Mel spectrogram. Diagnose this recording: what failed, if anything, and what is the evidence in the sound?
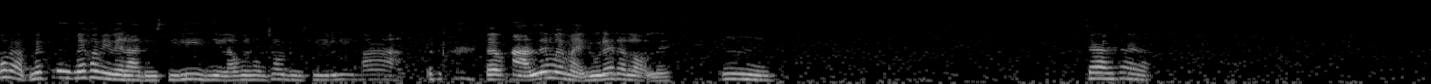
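Overdone noise removal from a noise reduction tool, throughout: lowered background with twinkling specks. Unlike codec smearing, the gaps between phrases drop low and break up into warbling specks.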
